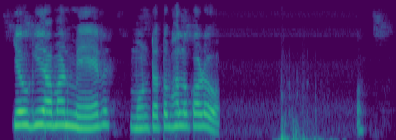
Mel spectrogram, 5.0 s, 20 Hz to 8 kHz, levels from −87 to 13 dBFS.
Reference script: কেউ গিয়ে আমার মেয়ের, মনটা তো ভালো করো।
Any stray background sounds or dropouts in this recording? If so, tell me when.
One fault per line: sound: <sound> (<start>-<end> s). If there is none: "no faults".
sound: thud (3.4-4.3 s)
